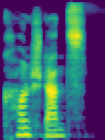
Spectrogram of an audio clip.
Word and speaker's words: Konstanz: Ein Konstanz. Immerhin richtig ausgesprochen.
